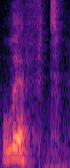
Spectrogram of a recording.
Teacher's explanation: the word lift lift ends with an unvoiced T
